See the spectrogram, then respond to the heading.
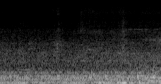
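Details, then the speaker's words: Isuzu MU-X diesel after transmission removal and clutch repair: steady low rumble with no clicking or grinding as the clutch is released in neutral and through the gears; previously noisy until the clutch pedal was pressed. "Swabe na siya guys. Okay na. Wala ng ingay nung ano kumakalat pag bibitawan mo yung clutch."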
